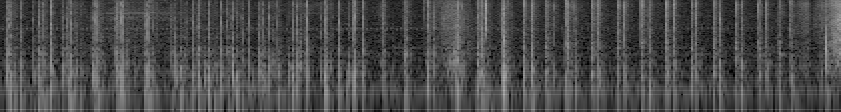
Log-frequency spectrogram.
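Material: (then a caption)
Paper. Long matte green and black nails scratch and rub the white paper pages of a thick book lying open. A rapid, steady run of short, dry scratchy bursts with bright papery hiss and a soft low thump under each stroke, growing slightly louder and denser toward the end.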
